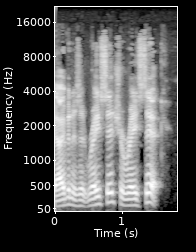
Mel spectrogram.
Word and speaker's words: Rasic: I'm sorry, Ivan, is it Rasic or Rasic? It's Rasic, but I guess that's difficult to pronounce.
